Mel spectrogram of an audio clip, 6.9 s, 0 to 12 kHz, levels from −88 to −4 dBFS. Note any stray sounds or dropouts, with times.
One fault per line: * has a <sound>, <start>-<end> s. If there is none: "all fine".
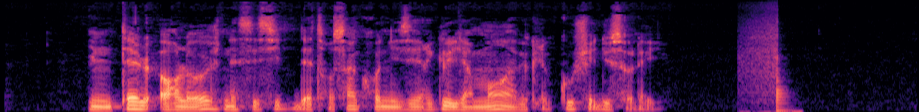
* has a thud, 5.5-6.0 s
